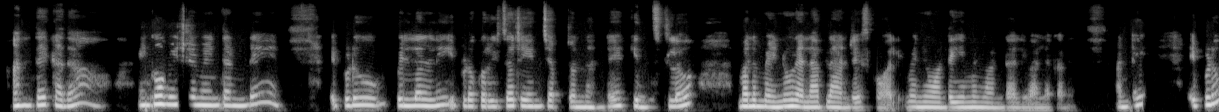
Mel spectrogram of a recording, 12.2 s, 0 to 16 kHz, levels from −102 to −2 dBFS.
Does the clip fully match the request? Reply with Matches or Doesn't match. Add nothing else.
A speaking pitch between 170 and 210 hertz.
Matches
